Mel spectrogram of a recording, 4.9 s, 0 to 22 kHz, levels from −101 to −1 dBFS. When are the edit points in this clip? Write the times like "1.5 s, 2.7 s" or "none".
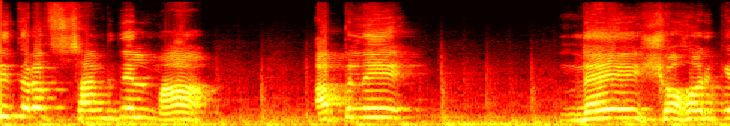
none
